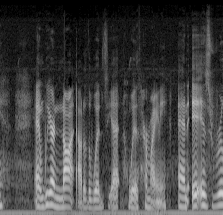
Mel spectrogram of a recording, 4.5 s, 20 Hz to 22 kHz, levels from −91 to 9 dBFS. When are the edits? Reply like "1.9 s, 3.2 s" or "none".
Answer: 3.4 s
